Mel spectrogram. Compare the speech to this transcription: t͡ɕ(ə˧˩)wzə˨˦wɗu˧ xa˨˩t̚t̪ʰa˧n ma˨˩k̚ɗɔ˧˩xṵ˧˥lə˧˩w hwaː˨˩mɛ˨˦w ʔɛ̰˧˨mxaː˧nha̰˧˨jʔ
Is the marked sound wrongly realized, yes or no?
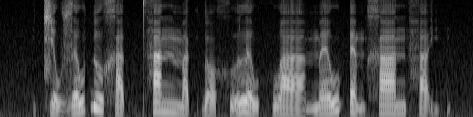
no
